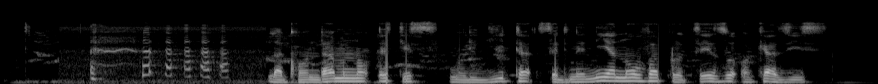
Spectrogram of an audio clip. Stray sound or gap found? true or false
true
